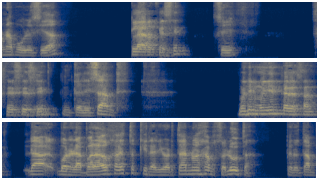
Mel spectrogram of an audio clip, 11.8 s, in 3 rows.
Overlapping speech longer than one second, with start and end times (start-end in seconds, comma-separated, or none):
none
